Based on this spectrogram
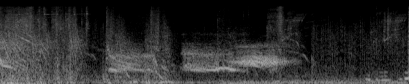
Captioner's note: gunfire; humming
